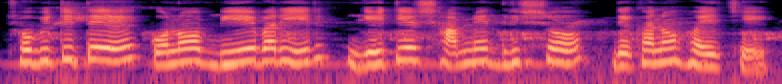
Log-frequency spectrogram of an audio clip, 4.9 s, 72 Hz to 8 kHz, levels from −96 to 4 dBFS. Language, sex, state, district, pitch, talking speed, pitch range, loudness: Bengali, female, West Bengal, Cooch Behar, 250 Hz, 100 wpm, 225-270 Hz, -14 LUFS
